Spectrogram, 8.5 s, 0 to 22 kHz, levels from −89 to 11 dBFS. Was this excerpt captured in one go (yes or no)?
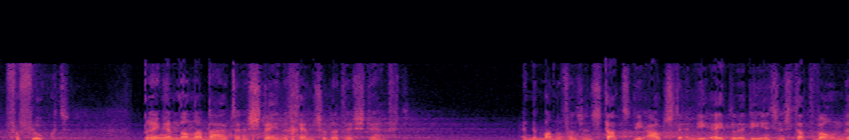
yes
